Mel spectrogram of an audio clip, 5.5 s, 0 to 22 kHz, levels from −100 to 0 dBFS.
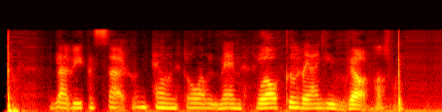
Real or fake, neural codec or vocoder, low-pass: fake; codec, 16 kHz, 0.5 kbps, FreqCodec, larger model; 7.2 kHz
